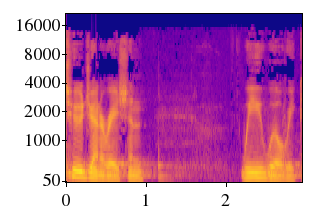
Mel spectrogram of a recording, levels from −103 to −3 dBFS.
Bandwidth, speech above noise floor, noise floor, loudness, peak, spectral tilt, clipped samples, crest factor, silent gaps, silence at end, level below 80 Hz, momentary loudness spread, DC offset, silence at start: 14.5 kHz; 33 dB; -50 dBFS; -18 LUFS; 0 dBFS; -5.5 dB/octave; under 0.1%; 18 dB; none; 0 s; -48 dBFS; 13 LU; under 0.1%; 0 s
